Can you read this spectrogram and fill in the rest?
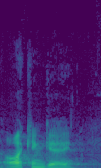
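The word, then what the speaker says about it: Ockenga: Under the leadership of Harold Ockingay, and that is how you say that, Ockingay, like McIntyre, a former student of Machen, neo-evangelicals also sought ecumenical expression through the founding of the National Association of Evangelicals.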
